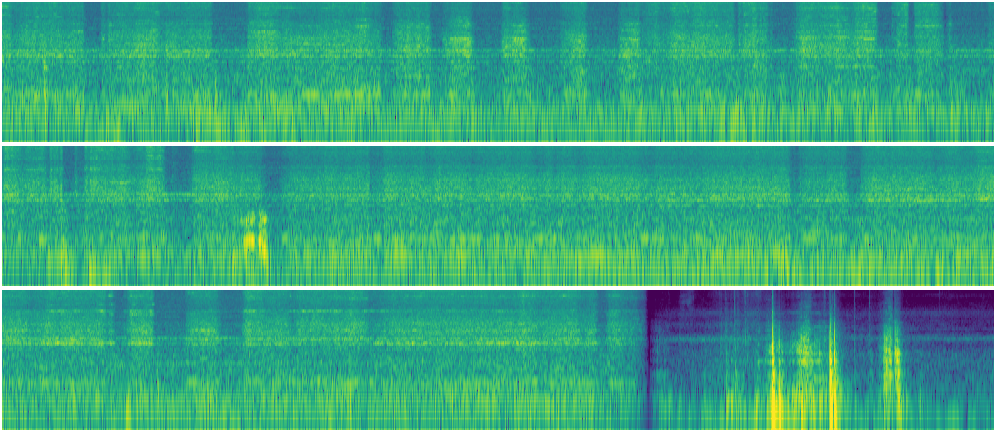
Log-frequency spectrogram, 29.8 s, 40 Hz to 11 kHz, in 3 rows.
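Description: Bench grinder wheel spinning while a rusty cast-iron part is pressed against it, a steady scraping with a constant motor whine, to strip rust. It cuts off suddenly about 26 seconds in, followed by a few sharp metal clinks and knocks.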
